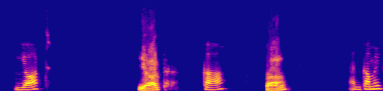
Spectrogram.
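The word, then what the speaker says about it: Jot: Like J is called yacht, right?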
